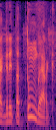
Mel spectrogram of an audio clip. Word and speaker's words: Greta Thunberg: O porta-voz da presidência, Otávio Dorrego Barros, disse ontem que Jair Bolsonaro não foi descortês ao chamar a ativista sueca Greta Thunberg. A pronúncia é essa mesmo? – Isso.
